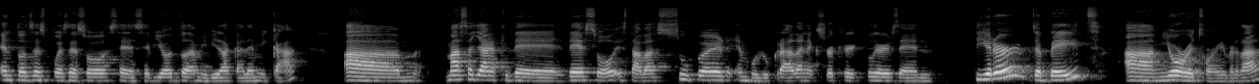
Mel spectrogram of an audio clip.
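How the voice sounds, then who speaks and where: A woman with an ordinary speaking voice talks at a fairly slow pace in a fairly low pitch. The recording is very clean, with a silent background. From US South, Dallas, Texas. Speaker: venture capital investor. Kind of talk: interview.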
